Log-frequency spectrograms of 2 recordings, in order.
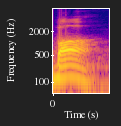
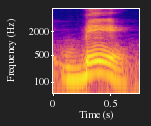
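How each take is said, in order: First: The letter name ends in an 'ah' vowel. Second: The letter name ends in an 'eh' vowel. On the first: The speaker calls it right. "instead of ba" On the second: The speaker calls it wrong. "they say be instead of ba"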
